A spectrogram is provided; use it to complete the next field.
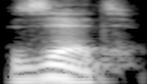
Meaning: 1. son-in-law 2. brother-in-law (the husband of one’s sister or sister-in-law)
- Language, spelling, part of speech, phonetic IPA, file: Russian, зять, noun, [zʲætʲ], Ru-зять.ogg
